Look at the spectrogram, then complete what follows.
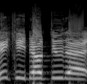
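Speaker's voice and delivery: shrill, very loud, high-pitched yell. Recording a card shop show, the host calls out to someone, yelling. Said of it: "sorry for yelling".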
